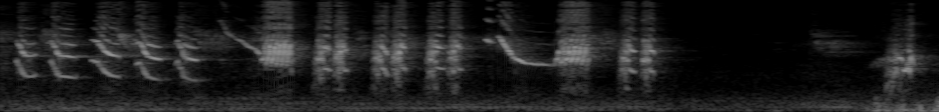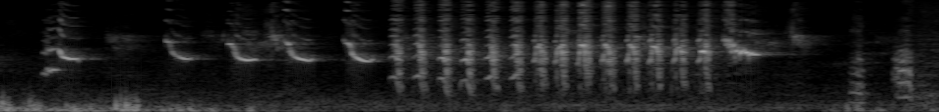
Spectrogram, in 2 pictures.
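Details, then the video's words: Young male black-winged myna singing as a tutor and calming song for stressed mynas: series of downslurred whistles with harsh overtones, loud noisy squawks, a brief pause, then a fast run of sharp repeated notes. "Jalak Kebo Jantan Muda Gacor PAs Buat Masteran dan terapi Burung Jalak Stres"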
